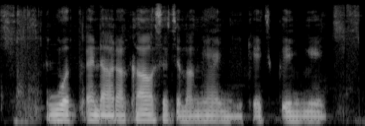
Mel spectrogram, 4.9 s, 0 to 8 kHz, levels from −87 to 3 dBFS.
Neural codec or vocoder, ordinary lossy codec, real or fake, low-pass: codec, 44.1 kHz, 3.4 kbps, Pupu-Codec; none; fake; 7.2 kHz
